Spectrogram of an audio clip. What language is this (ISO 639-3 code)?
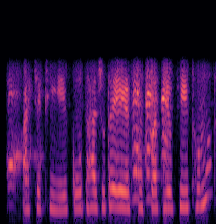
kas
